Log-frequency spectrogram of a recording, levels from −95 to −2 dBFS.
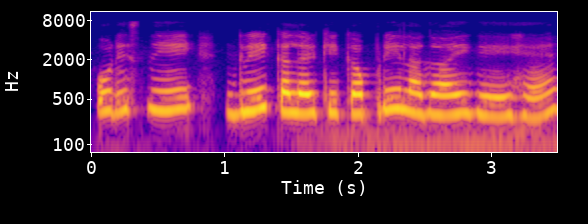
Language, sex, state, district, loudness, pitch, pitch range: Hindi, female, Uttar Pradesh, Lalitpur, -15 LUFS, 315 Hz, 295-340 Hz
